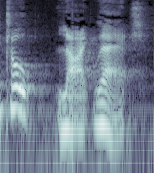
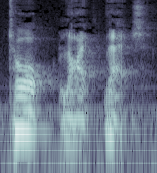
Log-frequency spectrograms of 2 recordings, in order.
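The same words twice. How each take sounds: First: Said in the usual way. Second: Low, slow demo of the false-fold voice; false vocal fold voice. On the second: Shown as a demonstration. Showing listeners how the poltergeist voice was made, low and slow. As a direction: drop low and drag it out from the false vocal folds. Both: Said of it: "you only use that when you".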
